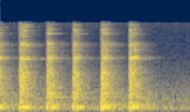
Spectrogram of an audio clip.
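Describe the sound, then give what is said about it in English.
Chicken breast and prosciutto pounded flat with five steady, evenly spaced thuds from a meat mallet, each a dull, solid whack about a quarter second apart, with no talking. “And then we're gonna put a slice of prosciutto on top. Okay. And we're gonna pound it out together.”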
